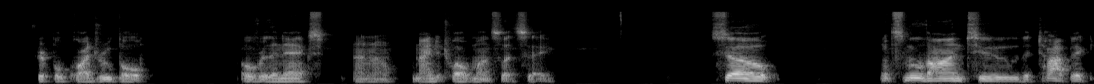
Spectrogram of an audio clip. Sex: male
